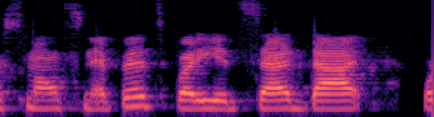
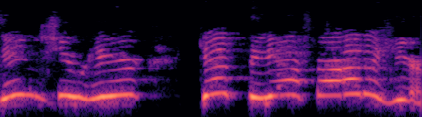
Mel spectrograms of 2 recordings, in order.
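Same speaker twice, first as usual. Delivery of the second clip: put-on very high scream. Retelling how the leader told everyone to leave: imitating the leader screaming. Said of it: "the leader's screaming at me".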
